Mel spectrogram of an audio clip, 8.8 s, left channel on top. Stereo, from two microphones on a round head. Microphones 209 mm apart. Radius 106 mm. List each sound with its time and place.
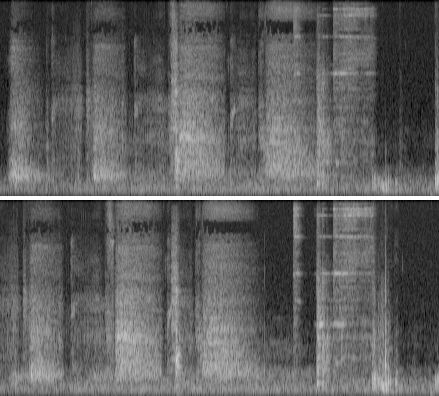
3.4 s a thud: 35° left (ahead or behind), 4 m
5.9 s a clunk: 5° right (ahead or behind), 1.8 m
